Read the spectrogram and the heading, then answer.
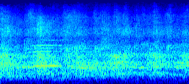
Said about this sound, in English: Oh, I'm just because we can we give him one more hand clap of praise? Just because he's so worthy. Just because he's so faithful, because he's so kind.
